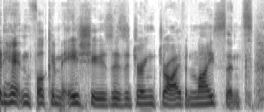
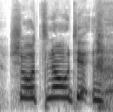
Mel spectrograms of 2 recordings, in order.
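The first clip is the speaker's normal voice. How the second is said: clumsy, really bad, very high put-on Kerry accent; 10 semitones higher than usual. Quoting what a man said to the speaker, in a really bad Kerry accent. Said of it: "I'm about to do a really bad Kerry accent".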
